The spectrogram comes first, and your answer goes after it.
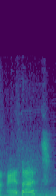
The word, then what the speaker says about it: AT-AT: Aqui não é AT-ST, não um AT-AT, mas tudo bem. Aparentemente, na verdade, se pronuncia AT-AT, o que simplesmente soa completamente idiota, mas tanto faz.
